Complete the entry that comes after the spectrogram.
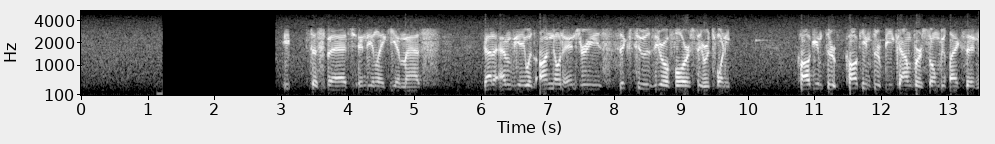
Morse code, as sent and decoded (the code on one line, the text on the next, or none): none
